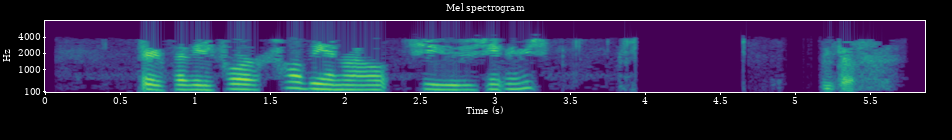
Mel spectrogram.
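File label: Police Dispatch, Scanner audio recording; Police 1 Dispatch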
